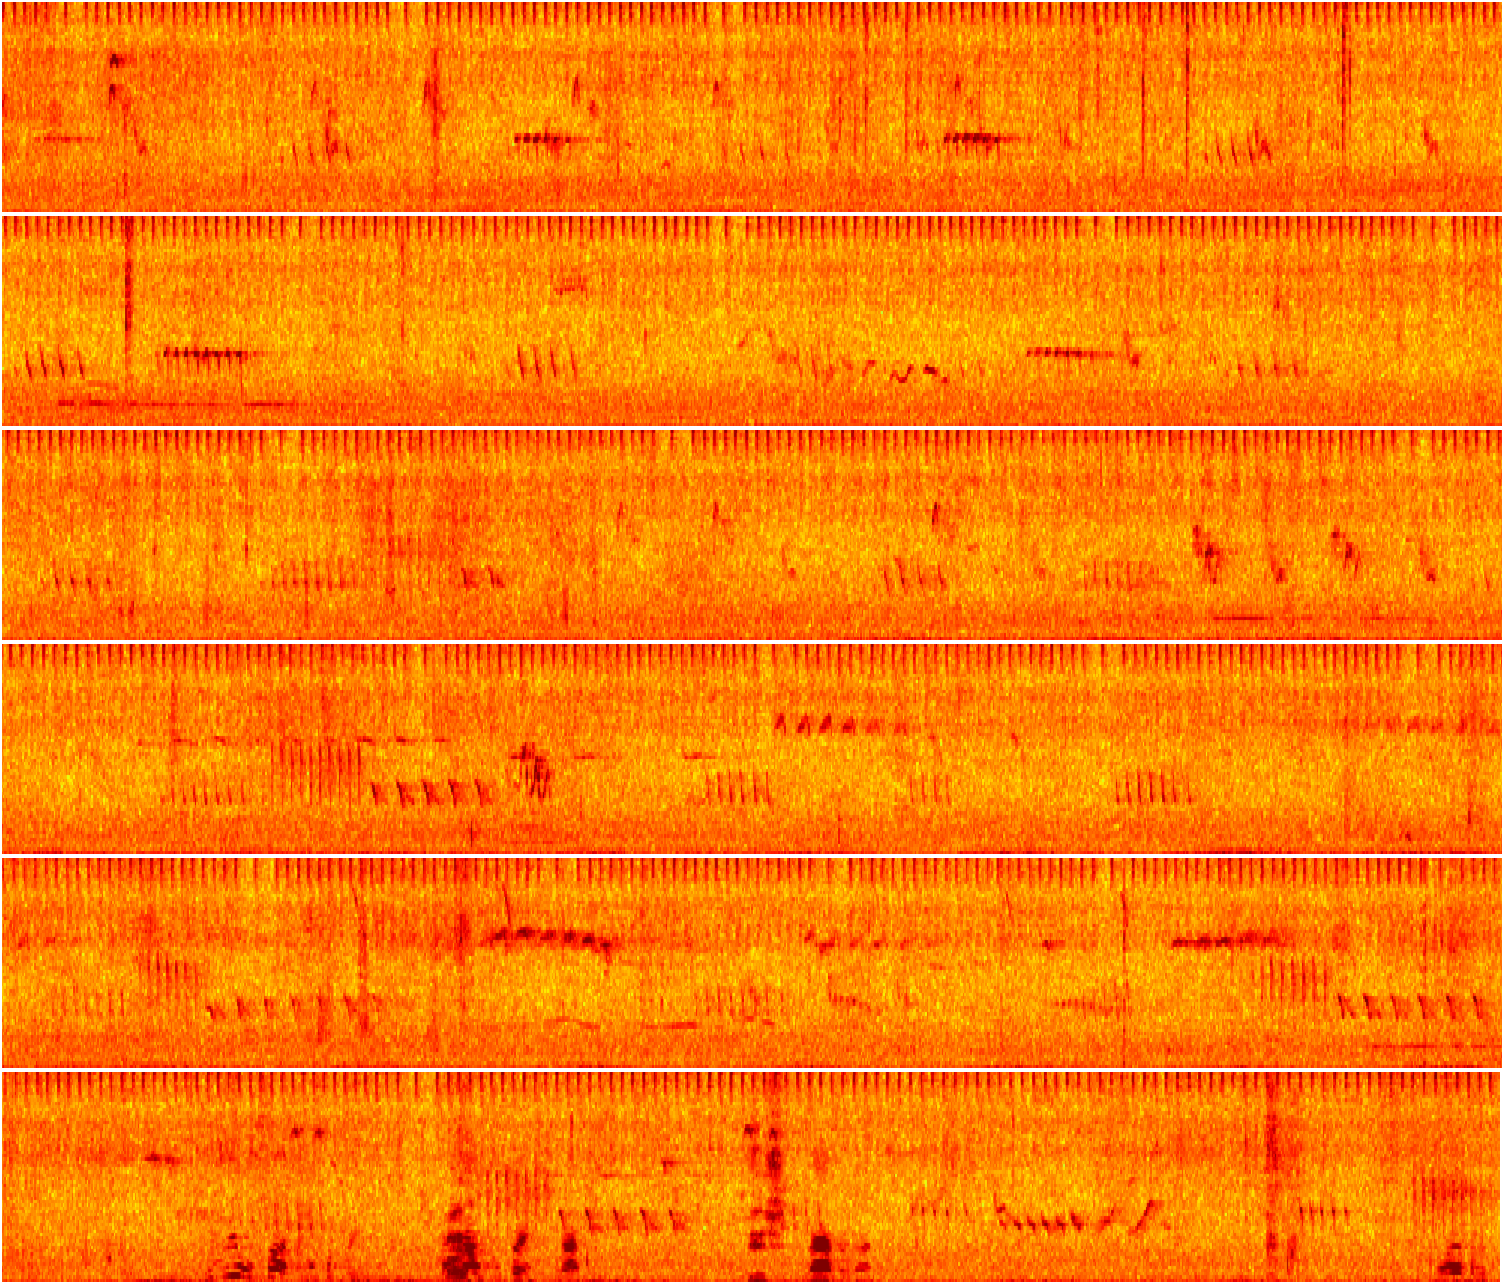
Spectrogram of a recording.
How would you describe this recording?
people walking through the field bringing plastic bags to the waste container.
